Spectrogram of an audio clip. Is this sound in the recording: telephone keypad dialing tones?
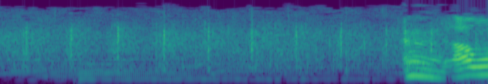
no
